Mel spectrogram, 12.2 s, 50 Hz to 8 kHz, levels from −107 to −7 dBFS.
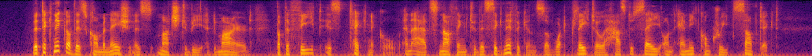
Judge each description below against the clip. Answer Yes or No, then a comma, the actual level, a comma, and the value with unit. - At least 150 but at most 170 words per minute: Yes, average, 155 wpm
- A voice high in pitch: No, low, 105 Hz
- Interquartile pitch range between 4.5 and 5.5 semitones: No, average, 3.6 semitones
